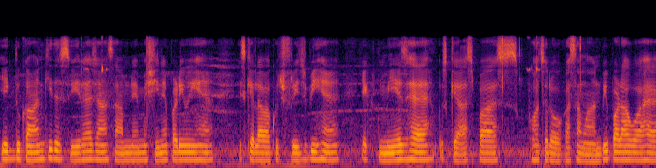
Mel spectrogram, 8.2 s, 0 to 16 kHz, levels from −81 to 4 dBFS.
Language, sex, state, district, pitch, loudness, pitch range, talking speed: Hindi, male, Delhi, New Delhi, 125 Hz, -19 LUFS, 120-130 Hz, 235 wpm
